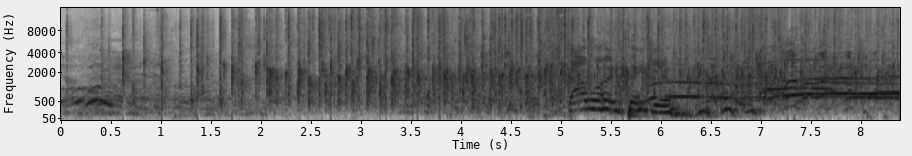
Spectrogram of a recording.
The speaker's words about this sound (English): That was like a movie slow clap. That was a golf clap that turned into just a wave. Yeah. That was authentic respect.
